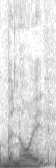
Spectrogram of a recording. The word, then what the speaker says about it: Benoit: But when we started producing wine, we were making Pinot Noir, and you can't be Chateau Benoit selling Pinot Noir.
